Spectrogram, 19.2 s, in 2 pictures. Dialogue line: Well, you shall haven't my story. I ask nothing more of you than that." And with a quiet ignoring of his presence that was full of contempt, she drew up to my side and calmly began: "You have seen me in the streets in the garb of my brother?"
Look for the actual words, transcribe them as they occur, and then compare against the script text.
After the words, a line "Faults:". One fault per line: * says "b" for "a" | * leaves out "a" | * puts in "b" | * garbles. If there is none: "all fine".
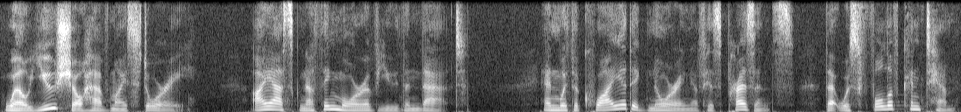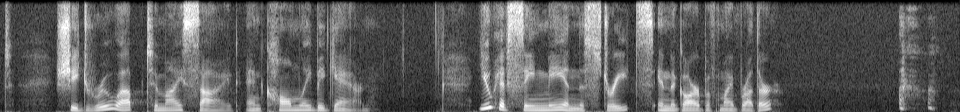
Well, you shall have my story. I ask nothing more of you than that." And with a quiet ignoring of his presence that was full of contempt, she drew up to my side and calmly began: "You have seen me in the streets in the garb of my brother?"
Faults:
* says "have" for "haven't"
